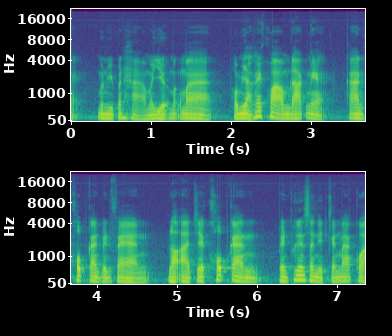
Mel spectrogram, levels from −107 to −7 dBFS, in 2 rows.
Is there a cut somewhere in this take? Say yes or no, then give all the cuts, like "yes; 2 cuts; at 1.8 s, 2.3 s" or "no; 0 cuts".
no; 0 cuts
